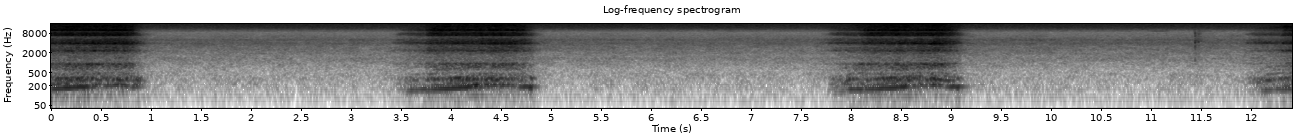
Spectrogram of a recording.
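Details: Woman (girlfriend) snoring, measured with a sound level meter: loud, rough snores on each in-breath, about 15 a minute, separated by quiet pauses with faint room hiss; snoring.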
